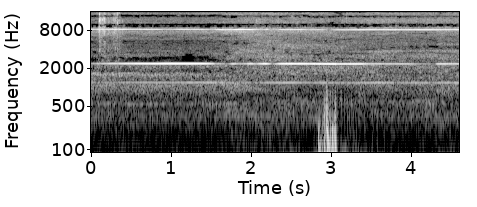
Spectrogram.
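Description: A Tineco cordless vacuum cleaner runs on its max power setting over carpet, giving a loud, steady, close whooshing roar with a thin high whine and one brief thump partway through.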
